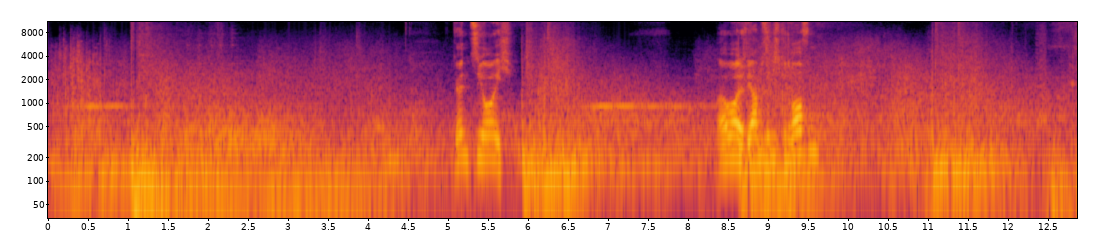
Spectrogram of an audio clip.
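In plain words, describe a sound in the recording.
Heavy naval guns fire with deep, rumbling booms.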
